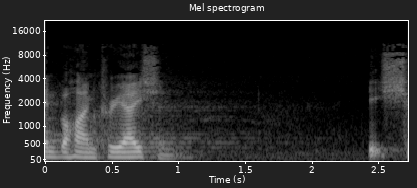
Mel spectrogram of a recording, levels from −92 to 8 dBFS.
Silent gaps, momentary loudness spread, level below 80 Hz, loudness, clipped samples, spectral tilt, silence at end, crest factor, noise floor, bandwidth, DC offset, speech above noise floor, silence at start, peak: none; 18 LU; -70 dBFS; -30 LUFS; under 0.1%; -6 dB/octave; 0 s; 22 dB; -68 dBFS; 11.5 kHz; under 0.1%; 39 dB; 0 s; -12 dBFS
